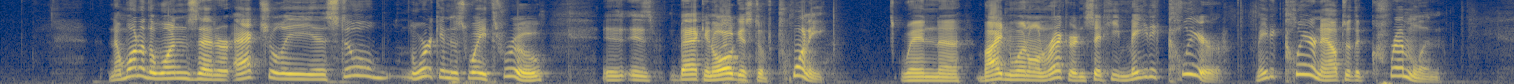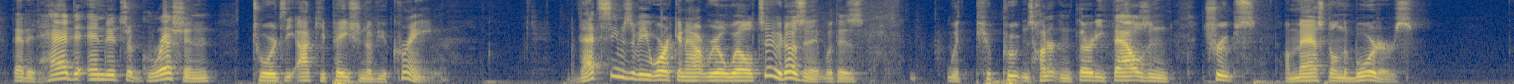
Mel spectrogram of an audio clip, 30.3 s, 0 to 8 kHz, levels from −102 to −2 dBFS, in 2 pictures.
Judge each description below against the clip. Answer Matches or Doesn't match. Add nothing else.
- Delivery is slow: Doesn't match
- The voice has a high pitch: Doesn't match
